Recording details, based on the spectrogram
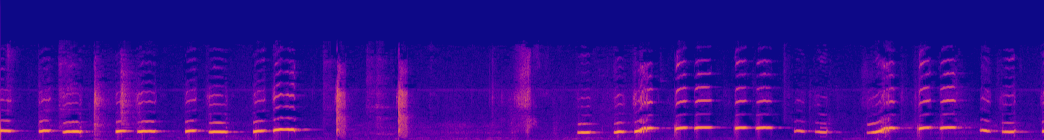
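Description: A cockatiel whistles a song of short, clear notes, some flat and some rising, in quick phrases.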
